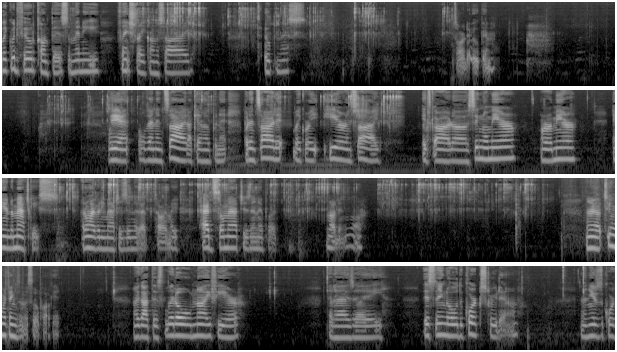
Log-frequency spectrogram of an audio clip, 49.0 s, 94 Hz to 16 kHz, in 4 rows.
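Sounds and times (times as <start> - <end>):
plastic whistle handling rustles: 2.7 - 9.1, 12.7 - 15.0, 25.6 - 35.8.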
